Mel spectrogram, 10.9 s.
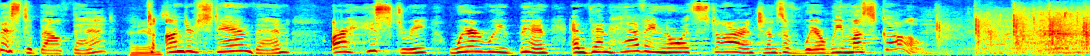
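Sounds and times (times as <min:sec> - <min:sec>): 
speech: 0:00.2 - 0:09.5
audience applause: 0:09.5 - 0:10.9.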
